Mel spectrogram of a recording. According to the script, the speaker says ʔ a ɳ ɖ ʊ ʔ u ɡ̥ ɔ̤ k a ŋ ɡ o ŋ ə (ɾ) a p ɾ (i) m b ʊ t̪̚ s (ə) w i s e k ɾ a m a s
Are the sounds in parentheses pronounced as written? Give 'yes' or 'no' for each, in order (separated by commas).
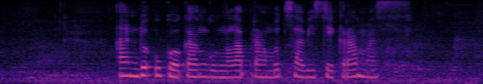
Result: no, no, no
